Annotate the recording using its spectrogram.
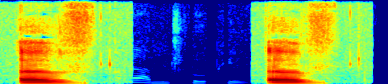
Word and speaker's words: of: OK，我们来现在慢速读一遍这每个单词。Let, let, go, go, of. of 这个 o f 千万不要再读成 off off 了，它是 of of me me 这个嗯的音要到位。What's what's the the matter matter with with you you 接下来呢，我们超级慢速读一遍。Let go of me.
